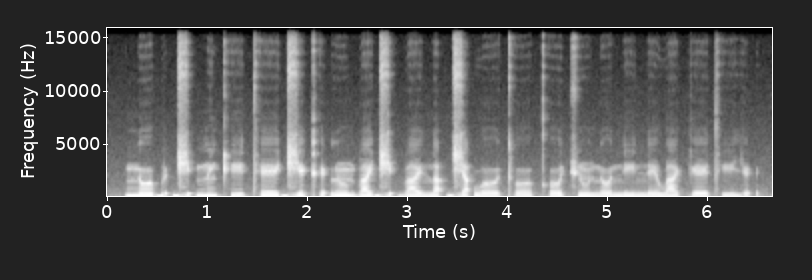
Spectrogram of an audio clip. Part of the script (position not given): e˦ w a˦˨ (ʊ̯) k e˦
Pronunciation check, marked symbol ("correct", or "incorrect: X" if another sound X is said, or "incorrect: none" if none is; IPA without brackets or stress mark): incorrect: ɪ̯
